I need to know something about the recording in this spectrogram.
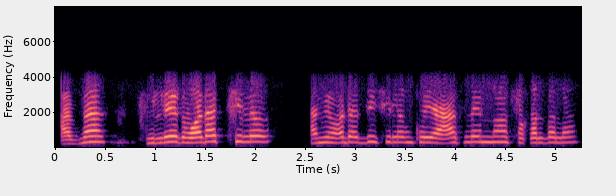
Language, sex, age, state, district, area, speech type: Bengali, female, 45-60, West Bengal, Hooghly, rural, conversation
